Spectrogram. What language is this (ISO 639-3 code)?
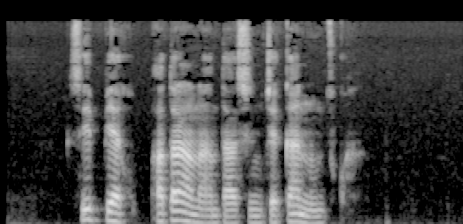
pua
